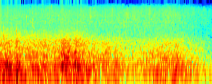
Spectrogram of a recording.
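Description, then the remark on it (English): A thunderstorm with deep, rumbling thunder rolling over steady rain, loud and continuous for a couple of seconds with no voices. “Wind can blow here for just a moment or two, like in that gentle breeze or during a thunderstorm.”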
